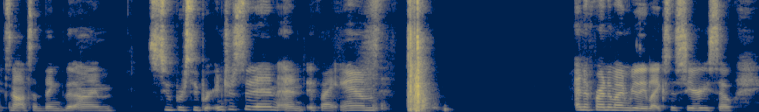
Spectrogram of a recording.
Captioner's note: book drops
